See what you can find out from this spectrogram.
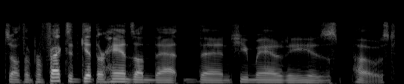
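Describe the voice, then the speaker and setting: A man with a smooth, fairly low voice runs a tabletop game. He explains the lore casually, stopping and restarting often. The sound is dry and a little muffled. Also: fairly bright tone, dry recording. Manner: halting, many restarts and "you know". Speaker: game master. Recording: slightly dull, dry close mic.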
